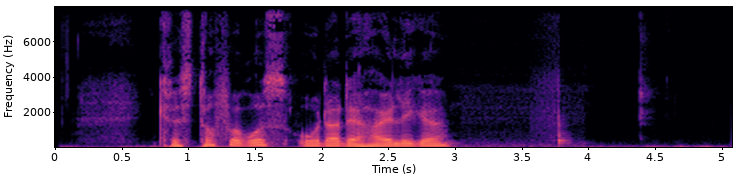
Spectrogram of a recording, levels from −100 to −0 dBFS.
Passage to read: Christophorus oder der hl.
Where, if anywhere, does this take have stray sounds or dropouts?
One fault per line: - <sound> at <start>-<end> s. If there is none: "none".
- thud at 3.6-3.9 s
